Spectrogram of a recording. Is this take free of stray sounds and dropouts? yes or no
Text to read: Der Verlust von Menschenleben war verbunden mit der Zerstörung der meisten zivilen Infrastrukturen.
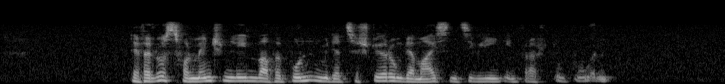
yes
